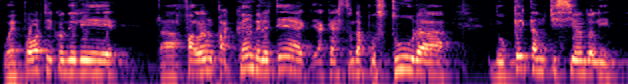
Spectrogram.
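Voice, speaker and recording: Man, reporter guest, high voice, Northeastern-São Paulo mixed accent, animated storyteller. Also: fairly quick. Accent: Northeastern Brazilian mixed with São Paulo. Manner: animated storyteller, often says "cara". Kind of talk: casual podcast chat.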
